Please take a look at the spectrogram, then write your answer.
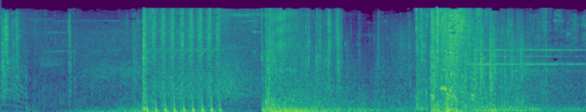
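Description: Automatic weapon fire in the battle royale game Apex Legends, a rapid burst of evenly spaced shots followed by two louder, denser volleys of gunfire with crackling impacts, close and loud, no talking.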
